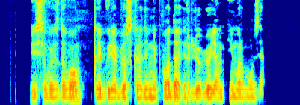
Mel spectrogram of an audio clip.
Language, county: Lithuanian, Vilnius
